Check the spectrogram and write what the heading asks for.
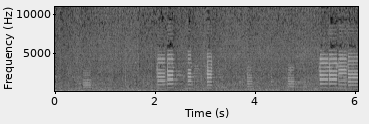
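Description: Keyboard music of short, horn-like staccato notes and chords in irregular clusters, over a steady low hum.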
